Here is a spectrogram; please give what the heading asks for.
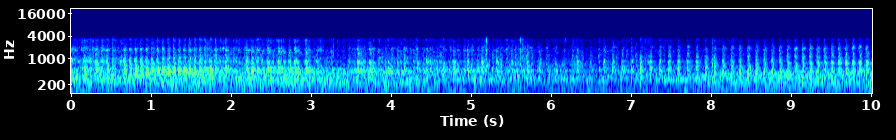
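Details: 2005 Mazda 3 while driving, after a burnout failed a connecting rod bearing and the rod broke: heavy, deep knocking about three times a second, swelling with load, some power lost; rod knock.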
